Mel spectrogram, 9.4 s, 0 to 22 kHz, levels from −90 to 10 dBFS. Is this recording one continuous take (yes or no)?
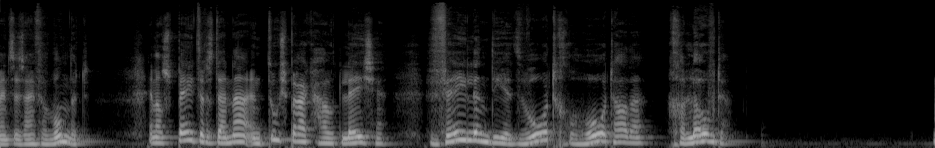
yes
